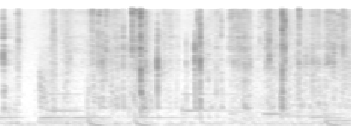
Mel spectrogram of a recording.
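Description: Clear plastic binder sleeve crinkling as a sticker sheet is slid into it, in short irregular crackles, over soft background music.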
